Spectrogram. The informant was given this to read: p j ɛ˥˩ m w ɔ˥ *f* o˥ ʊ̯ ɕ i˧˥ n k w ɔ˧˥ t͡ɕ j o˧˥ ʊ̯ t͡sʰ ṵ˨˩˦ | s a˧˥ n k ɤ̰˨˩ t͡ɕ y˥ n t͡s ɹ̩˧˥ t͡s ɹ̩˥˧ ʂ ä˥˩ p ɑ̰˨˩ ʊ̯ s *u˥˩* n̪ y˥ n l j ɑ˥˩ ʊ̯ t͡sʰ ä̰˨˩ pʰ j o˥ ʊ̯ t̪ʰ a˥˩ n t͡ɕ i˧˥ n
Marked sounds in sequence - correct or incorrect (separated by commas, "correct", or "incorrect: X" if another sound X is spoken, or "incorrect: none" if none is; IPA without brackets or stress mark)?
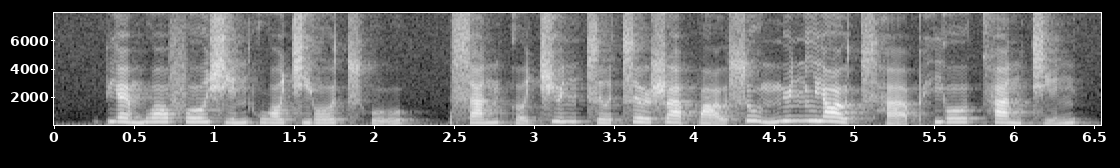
correct, correct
